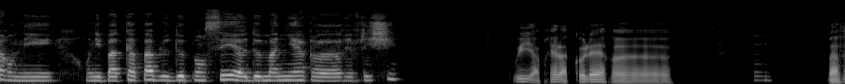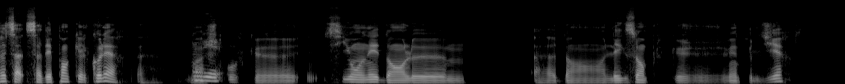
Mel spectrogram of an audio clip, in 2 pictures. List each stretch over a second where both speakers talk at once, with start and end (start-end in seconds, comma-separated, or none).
none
